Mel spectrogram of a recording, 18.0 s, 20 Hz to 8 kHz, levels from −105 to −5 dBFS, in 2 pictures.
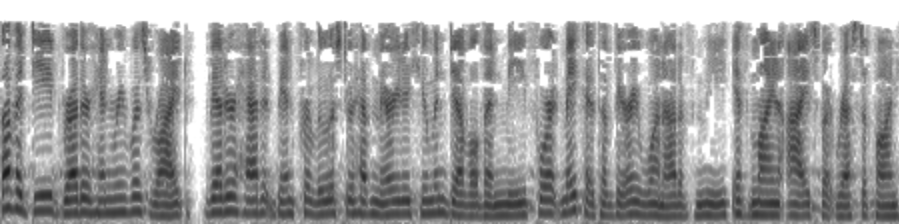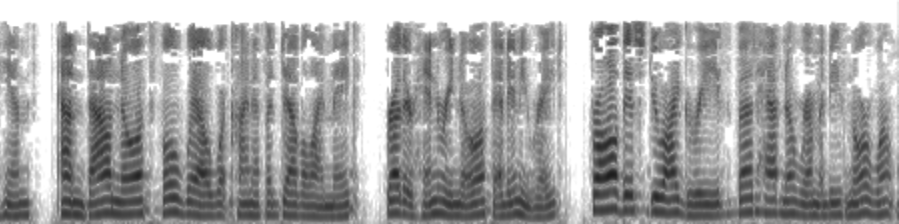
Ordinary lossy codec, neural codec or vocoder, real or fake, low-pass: MP3, 24 kbps; none; real; 7.2 kHz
